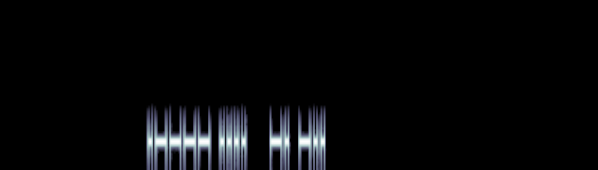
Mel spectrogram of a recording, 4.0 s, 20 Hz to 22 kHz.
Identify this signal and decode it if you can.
Morse code, heard as a keyed tone, about 50 wpm, 700 Hz. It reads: 1H ND
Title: Winter Field Day Exchanges 50wpm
